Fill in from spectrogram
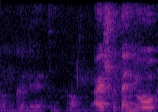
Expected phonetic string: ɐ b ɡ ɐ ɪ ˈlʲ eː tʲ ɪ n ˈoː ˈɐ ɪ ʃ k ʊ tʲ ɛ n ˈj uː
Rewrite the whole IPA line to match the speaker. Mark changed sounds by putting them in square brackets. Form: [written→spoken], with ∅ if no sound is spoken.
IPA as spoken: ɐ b ɡ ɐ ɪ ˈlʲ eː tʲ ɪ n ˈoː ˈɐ ɪ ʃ k ʊ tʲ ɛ n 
